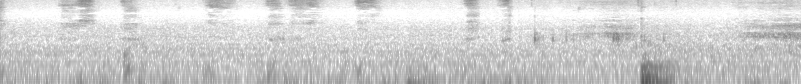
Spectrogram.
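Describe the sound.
Writing on a board during a lecture on probability: faint, continuous scratchy strokes with small gaps between them, ending with a soft low knock.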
